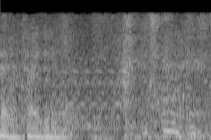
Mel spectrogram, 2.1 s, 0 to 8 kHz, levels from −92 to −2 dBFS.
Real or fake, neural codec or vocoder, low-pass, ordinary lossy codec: fake; codec, 16 kHz, 1.1 kbps, Voila-Tokenizer; 7.2 kHz; MP3, 24 kbps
